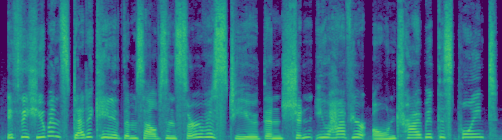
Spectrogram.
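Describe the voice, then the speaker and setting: A level-headed young adventurer in a game scene. Her high voice moves a lot as she weighs doubts and reasons things out. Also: expressive, moderate pace, slight background noise. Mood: skeptical. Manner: reasoning, skeptical. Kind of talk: game voice acting.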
